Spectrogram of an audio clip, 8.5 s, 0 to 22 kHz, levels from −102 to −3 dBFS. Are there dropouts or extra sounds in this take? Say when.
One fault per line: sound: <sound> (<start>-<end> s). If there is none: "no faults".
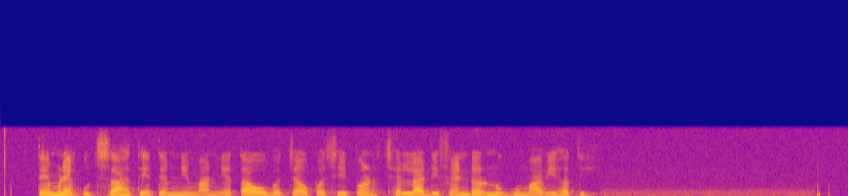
no faults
